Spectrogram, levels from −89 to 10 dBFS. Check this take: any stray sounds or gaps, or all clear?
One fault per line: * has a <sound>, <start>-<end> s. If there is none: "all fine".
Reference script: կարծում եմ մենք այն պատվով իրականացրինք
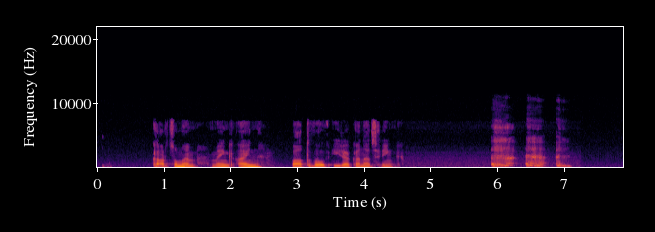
* has a laugh, 5.9-7.1 s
